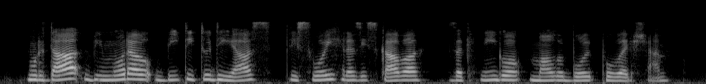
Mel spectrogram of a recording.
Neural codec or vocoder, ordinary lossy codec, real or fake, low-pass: codec, 16 kHz, 1.1 kbps, Voila-Tokenizer; none; fake; none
